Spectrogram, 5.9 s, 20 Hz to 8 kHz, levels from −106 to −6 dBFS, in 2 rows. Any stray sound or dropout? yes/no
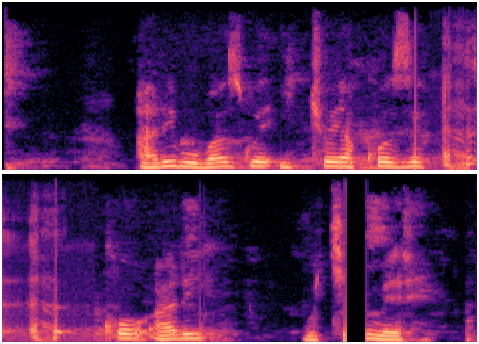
yes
